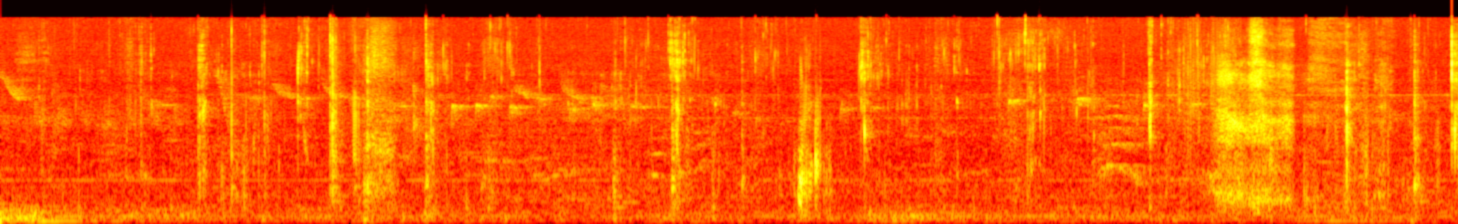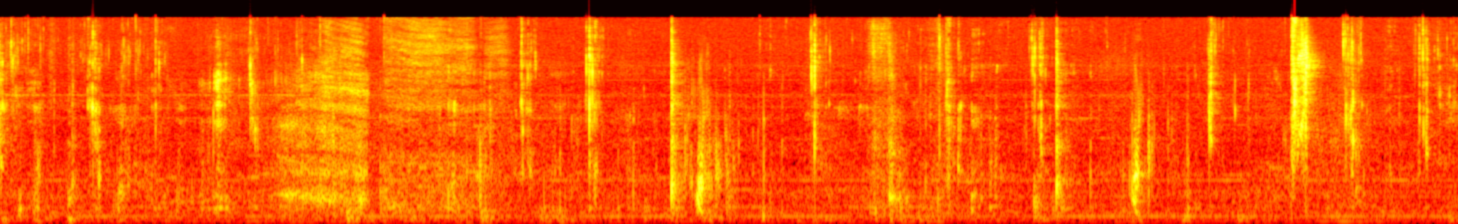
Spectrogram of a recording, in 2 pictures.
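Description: Close-miked eating sounds: a man chewing rice and fish curry, with many sharp wet mouth clicks and smacks, and fingers squishing and mixing rice on his plate.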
